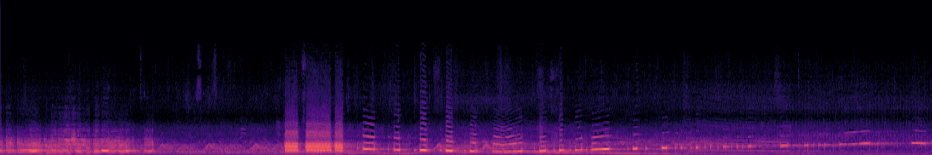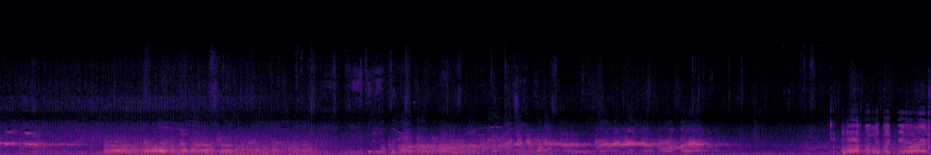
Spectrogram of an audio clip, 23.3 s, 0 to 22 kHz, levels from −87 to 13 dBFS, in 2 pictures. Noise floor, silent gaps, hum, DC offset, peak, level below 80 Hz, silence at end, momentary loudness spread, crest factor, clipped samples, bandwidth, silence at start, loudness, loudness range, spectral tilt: -54 dBFS; none; none; under 0.1%; -8 dBFS; -68 dBFS; 0 s; 20 LU; 20 dB; under 0.1%; 14.5 kHz; 0 s; -27 LUFS; 17 LU; -4 dB/octave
